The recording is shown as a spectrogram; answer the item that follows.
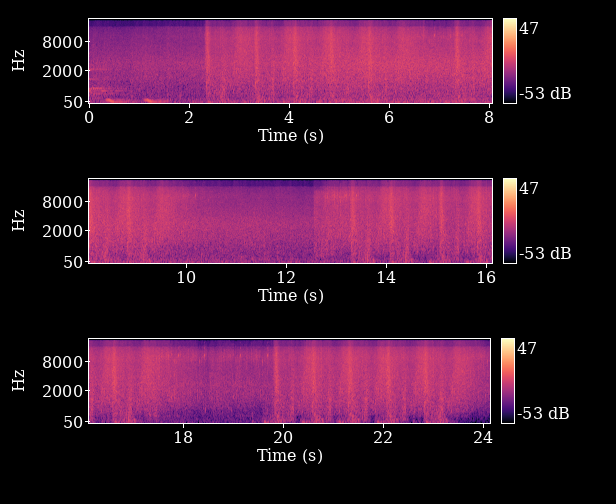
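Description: Steady rushing, sloshing water as a character wades through a flooded area in Dark Souls, a continuous splashing wash with brief gaps, alone without voices.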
